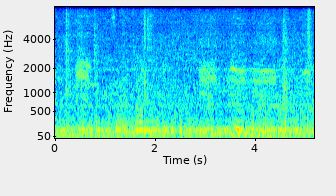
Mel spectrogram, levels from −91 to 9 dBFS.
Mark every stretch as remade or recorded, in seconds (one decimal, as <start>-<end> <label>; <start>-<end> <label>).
0.0-5.2 remade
